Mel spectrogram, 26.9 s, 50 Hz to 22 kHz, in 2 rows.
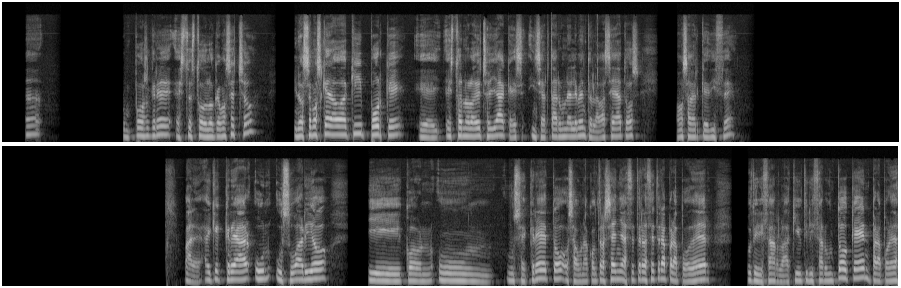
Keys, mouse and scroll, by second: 0.7-2.8 scroll down 6, 9.9 click, 18.6 scroll down 1, 22.5-24.3 scroll down 3, 25.8-26.8 scroll down 6.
